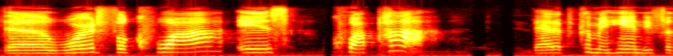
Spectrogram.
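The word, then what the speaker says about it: qapah: So qua, okay, and the word for qua is quapa.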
